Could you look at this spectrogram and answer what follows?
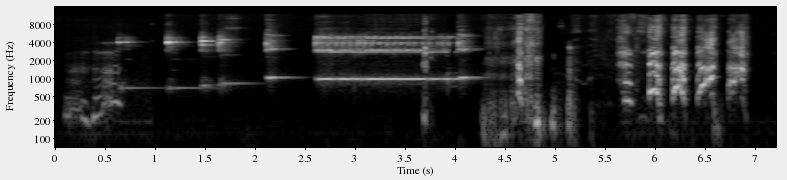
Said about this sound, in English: Let me go check the door. I'll be right back. That's your doorbell?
